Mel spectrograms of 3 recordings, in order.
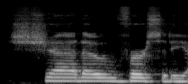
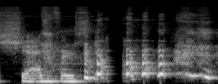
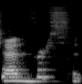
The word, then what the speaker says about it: Shadversity: by a YouTuber named Shadowversity. I don't know what his name is. Shadversity. Not Shadowversity. It's Shadversity. Oh, we've been talking about shadows and shads and shade and Shadversity. Light. Anyways, it's pronounced Shadversity.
